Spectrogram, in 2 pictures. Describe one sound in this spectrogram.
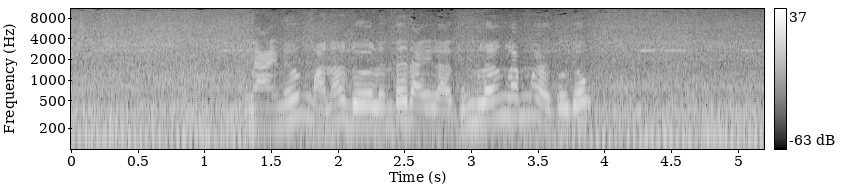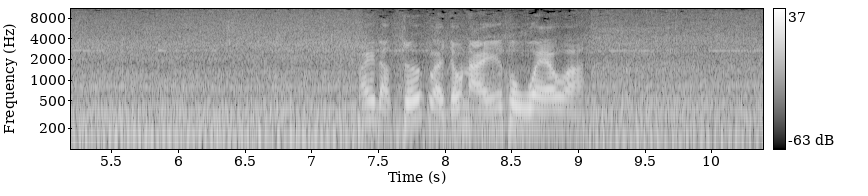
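Tyres hiss and splash through shallow floodwater.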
